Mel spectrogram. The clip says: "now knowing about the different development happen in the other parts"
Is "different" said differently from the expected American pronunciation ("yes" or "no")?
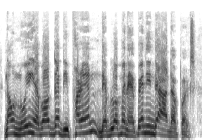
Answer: yes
